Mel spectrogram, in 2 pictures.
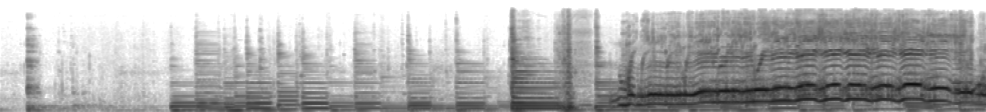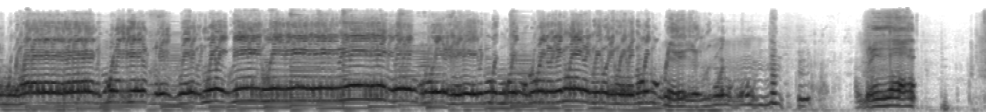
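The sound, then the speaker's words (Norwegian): Someone gargles a humorous tune as a short comic musical piece (a humoresque): after a few low, steady tones, a long, loud bubbling gargle wavers up and down in pitch like a melody, ending with a brief final burst. “Jeg gurg ler.”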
